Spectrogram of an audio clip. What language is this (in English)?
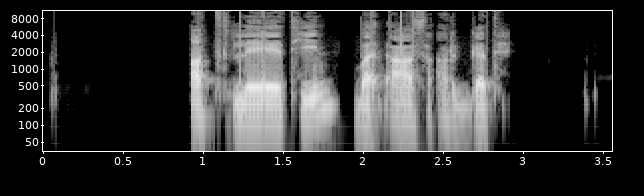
Oromo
